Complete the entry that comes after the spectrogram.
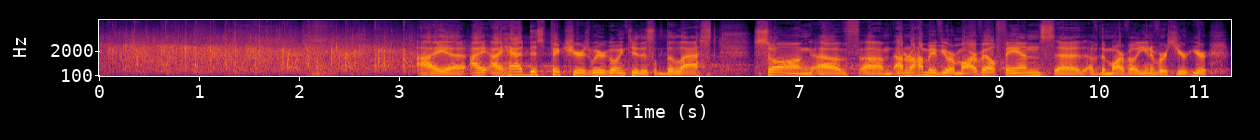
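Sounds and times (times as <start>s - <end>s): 
audience clapping for worship team: 0.0s - 4.0s
speech: 3.2s - 11.3s.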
